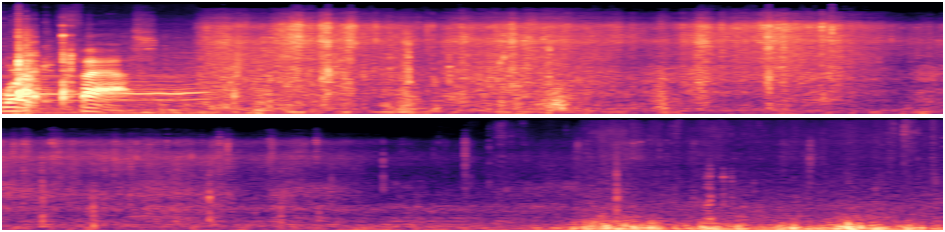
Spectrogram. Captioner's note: walking, crunching noises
